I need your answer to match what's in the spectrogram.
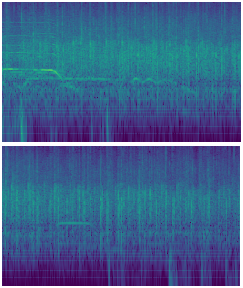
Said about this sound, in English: Point is, I should have ended on the this is me, because you like clapped and that was it. So thank you.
